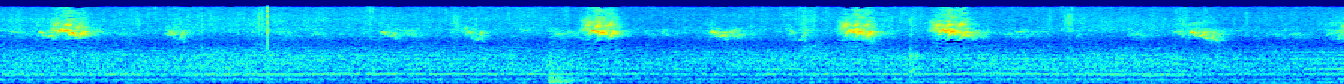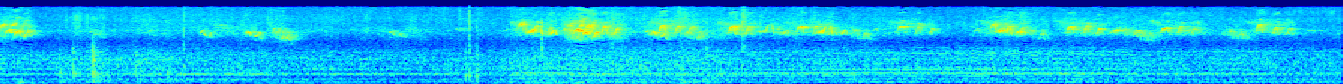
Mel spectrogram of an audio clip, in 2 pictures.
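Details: Hundreds of Western honey bees (Apis mellifera) visiting poached egg plants in a back garden hum with a steady low wing-buzz drone, with bursts of high chirping over it.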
